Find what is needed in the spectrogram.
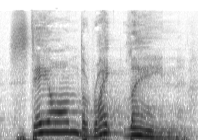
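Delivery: put-on slow sat-nav voice, New Zealand accent. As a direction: read it like a Kiwi GPS, slowly. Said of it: "speaks with a New Zealand accent".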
